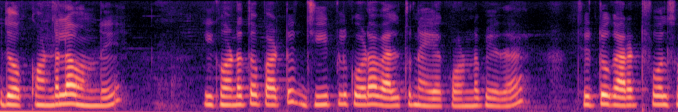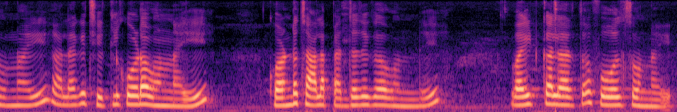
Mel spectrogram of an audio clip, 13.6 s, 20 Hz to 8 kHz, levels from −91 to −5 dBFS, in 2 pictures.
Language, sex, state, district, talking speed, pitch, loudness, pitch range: Telugu, female, Andhra Pradesh, Srikakulam, 130 wpm, 220 Hz, -22 LUFS, 210-235 Hz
